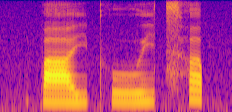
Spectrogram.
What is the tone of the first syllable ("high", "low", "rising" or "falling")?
low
